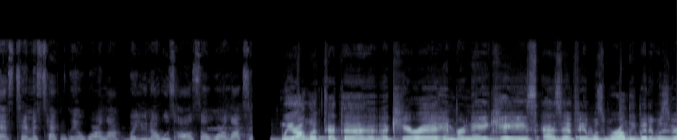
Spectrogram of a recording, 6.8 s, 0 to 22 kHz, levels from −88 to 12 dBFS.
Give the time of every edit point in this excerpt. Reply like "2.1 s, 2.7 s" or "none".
2.6 s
